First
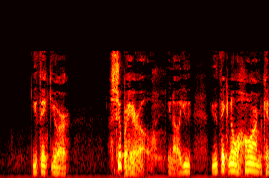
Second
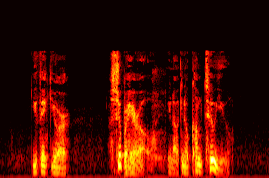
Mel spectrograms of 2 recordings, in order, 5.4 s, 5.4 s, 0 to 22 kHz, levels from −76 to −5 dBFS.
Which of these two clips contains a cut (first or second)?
second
